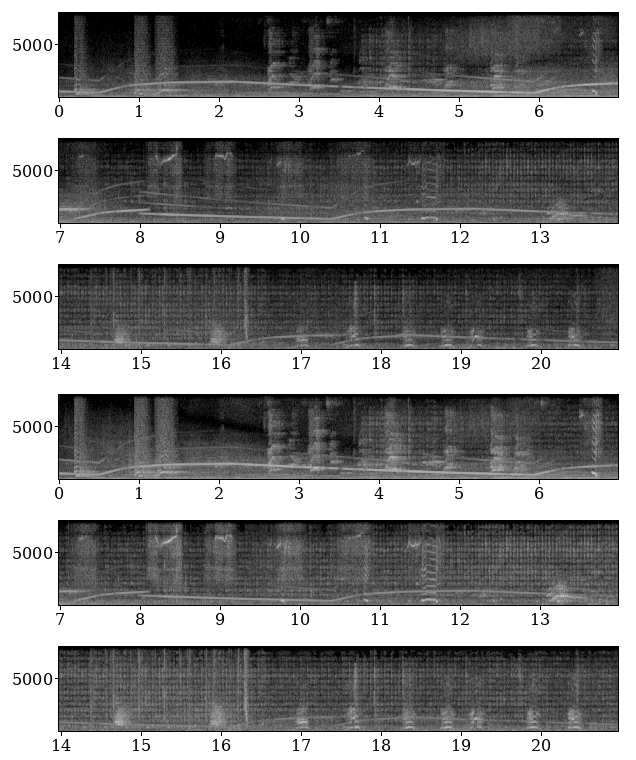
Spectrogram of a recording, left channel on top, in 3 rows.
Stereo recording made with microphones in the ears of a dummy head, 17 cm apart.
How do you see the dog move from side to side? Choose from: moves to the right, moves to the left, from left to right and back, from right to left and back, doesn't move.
doesn't move.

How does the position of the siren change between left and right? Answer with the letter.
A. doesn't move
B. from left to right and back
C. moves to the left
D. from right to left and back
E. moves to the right
C.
